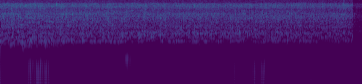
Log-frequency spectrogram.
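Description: Tomatoes frying with garlic and onion in a pan, giving a steady broadband sizzle throughout with faint stirring knocks underneath, and the sizzle drops off sharply near the end.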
